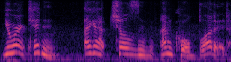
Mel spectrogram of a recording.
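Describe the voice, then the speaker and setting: A woman's voice: high voice, animated, normal speed, highs cut off. A woman voicing a young male dragon, a jumpy, wisecracking kid sidekick in a fan-fiction audio drama. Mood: startled, spooked.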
